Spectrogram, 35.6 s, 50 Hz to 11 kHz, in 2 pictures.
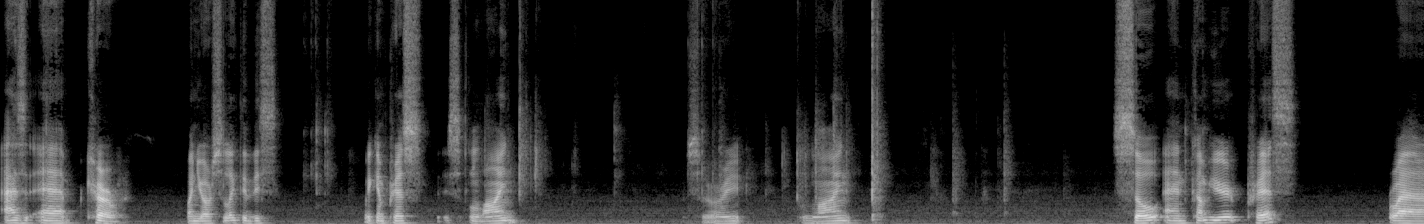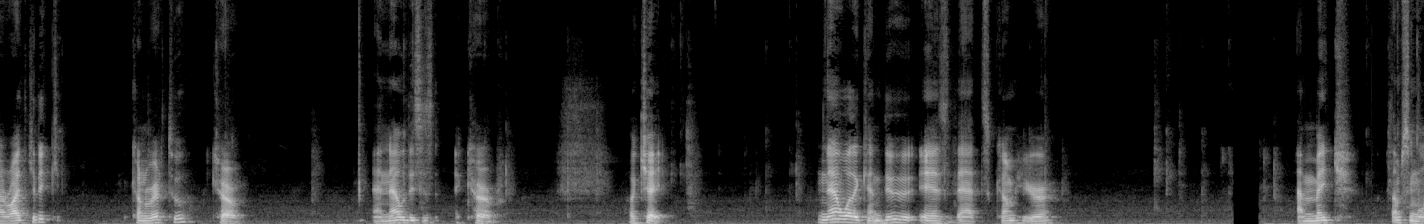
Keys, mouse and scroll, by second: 0.9-4.1 right drag, 4.1 click, 4.3-7.4 drag, 8.9 click, 9.2-12.2 drag, 15.2-18.4 right drag, 21.4-21.7 scroll down 1, 21.7-23.2 scroll up 1, 23.2 click, 23.7-24.2 scroll down 1, 24.2 shift+middle click, 24.8-25.2 scroll down 1, 25.3-26.5 scroll up 2, 26.5 click, 27.3-27.7 scroll up 1, 27.7 shift+middle click, 28.6 scroll down 1, 28.9 shift+middle click, 29.4 scroll up 1, 29.6 shift+middle click, 30.4 shift+right click, 30.7 middle click, 31.2 shift+a, 32.2 s, 33.5 scroll down 5, 33.7-34.1 scroll up 8, 34.1-35.2 shift+middle drag, 35.2 s.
